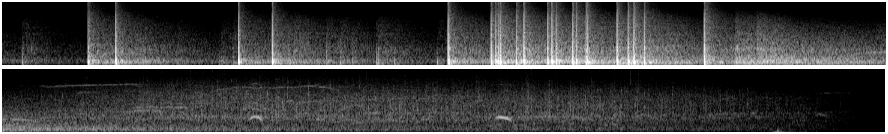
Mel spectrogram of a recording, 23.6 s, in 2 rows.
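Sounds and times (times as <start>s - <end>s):
fireworks: 0.0s - 17.6s.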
